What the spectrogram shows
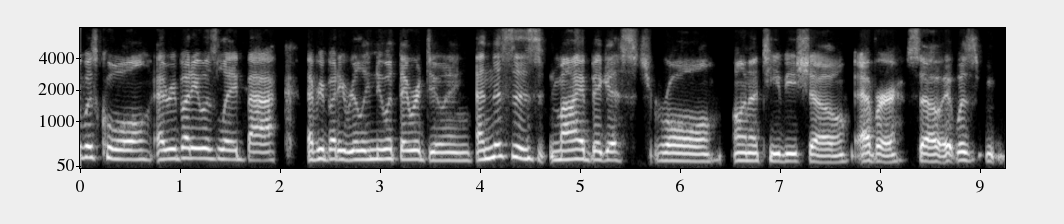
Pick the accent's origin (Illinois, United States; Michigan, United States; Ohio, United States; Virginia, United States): Virginia, United States; Central; moved away as an adult; also born or lived in New York; I'm from Central Virginia, which is where I am right now with my family for the holidays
